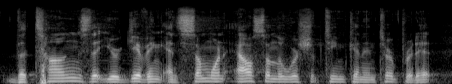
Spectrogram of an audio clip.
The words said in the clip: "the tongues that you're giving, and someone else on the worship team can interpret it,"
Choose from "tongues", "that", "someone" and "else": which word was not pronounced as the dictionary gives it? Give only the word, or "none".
none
